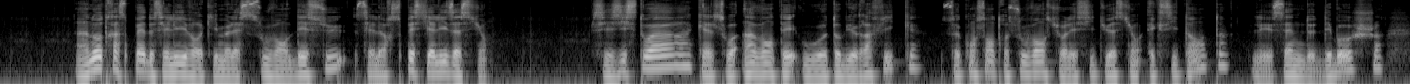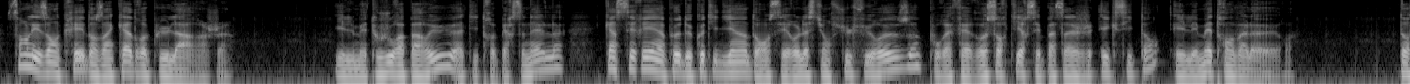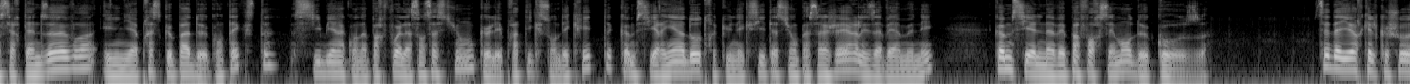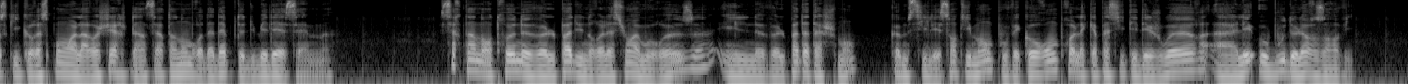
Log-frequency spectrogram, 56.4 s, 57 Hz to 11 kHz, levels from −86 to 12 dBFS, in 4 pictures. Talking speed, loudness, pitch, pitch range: 165 wpm, -25 LUFS, 100 Hz, 90-120 Hz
